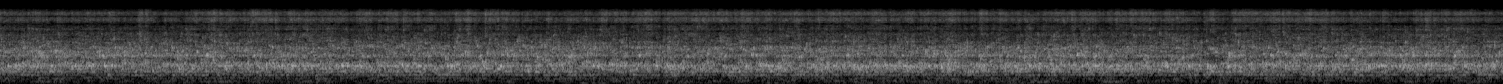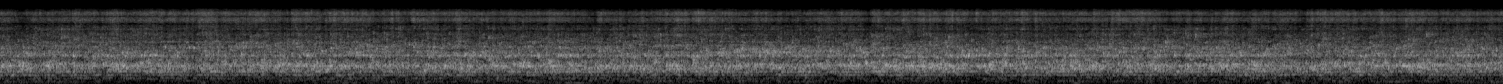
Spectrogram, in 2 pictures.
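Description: Rocky stream rushing and splashing over boulders in small cascades: a steady, dense, crackling wash of water with no pauses.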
